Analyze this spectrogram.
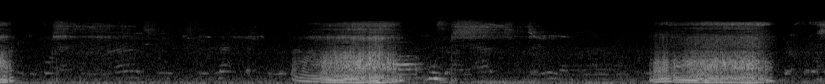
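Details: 18-month-old baby snoring: two loud, rattling snores on inhalation with quieter breathing between.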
